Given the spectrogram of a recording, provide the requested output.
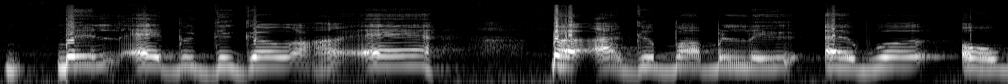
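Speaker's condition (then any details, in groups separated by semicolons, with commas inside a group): Cerebral palsy; speech impairment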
